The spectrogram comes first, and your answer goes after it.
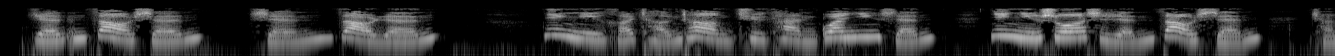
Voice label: chinese tongue twister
